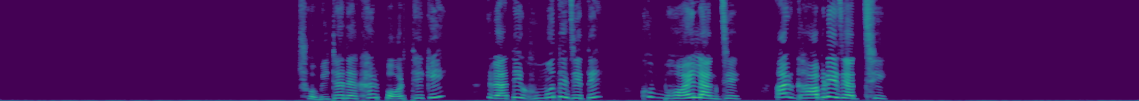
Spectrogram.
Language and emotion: Bengali, fearful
